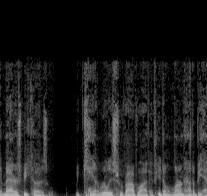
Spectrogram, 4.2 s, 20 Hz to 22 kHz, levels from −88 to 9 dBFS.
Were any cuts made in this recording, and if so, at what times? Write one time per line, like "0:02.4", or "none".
none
